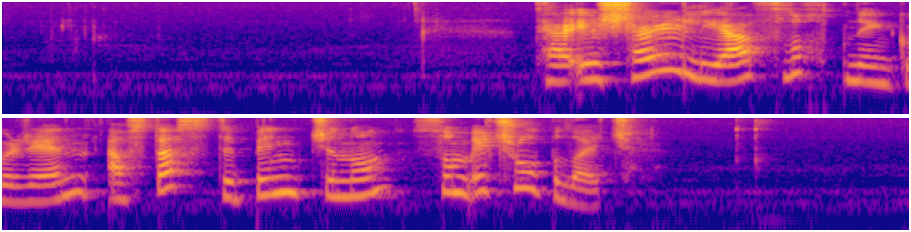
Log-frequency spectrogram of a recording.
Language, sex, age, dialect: Faroese, female, 15-35, Norðuroyggjar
